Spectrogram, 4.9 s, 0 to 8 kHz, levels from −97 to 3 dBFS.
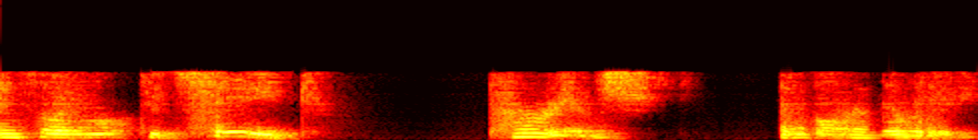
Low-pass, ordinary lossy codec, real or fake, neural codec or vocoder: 7.2 kHz; AAC, 16 kbps; fake; codec, 44.1 kHz, 0.9 kbps, DAC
